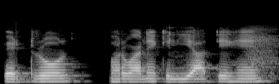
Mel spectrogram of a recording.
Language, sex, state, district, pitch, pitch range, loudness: Hindi, male, Bihar, Lakhisarai, 135 Hz, 130-135 Hz, -19 LUFS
